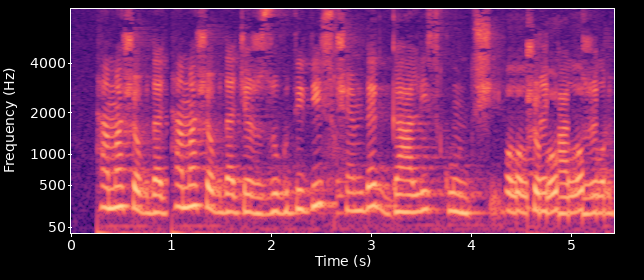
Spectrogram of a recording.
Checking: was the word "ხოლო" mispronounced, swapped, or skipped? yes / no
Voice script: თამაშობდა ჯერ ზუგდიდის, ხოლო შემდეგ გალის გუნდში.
yes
